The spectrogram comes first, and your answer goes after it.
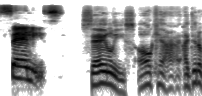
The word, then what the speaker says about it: Selys: Selys. It's like Ellie, but with an S. Selys? Say slower, kind of. Okay, so you take Ellie and then you add S's to the beginning and the end.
